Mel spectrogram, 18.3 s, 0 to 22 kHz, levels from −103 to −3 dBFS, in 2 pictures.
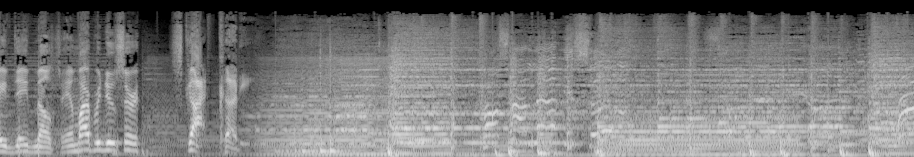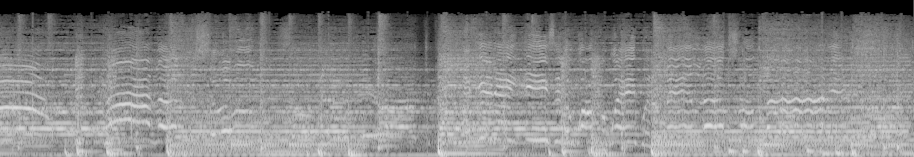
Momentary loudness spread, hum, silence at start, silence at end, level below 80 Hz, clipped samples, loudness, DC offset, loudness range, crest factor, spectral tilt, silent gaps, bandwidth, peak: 5 LU; none; 0 s; 0 s; -34 dBFS; under 0.1%; -20 LUFS; under 0.1%; 2 LU; 14 dB; -4 dB/octave; none; 16 kHz; -6 dBFS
